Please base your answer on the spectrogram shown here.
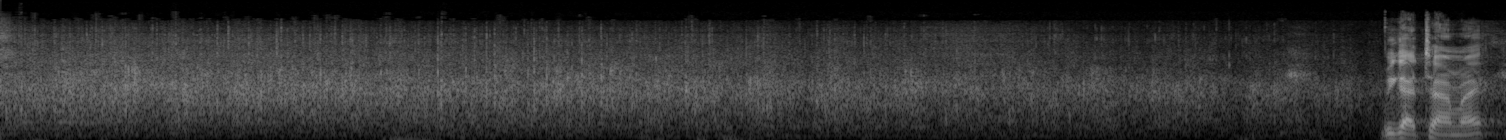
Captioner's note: applause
